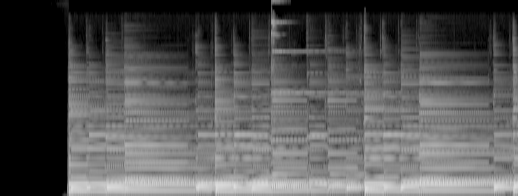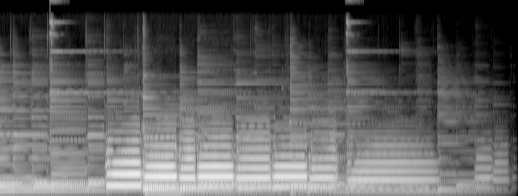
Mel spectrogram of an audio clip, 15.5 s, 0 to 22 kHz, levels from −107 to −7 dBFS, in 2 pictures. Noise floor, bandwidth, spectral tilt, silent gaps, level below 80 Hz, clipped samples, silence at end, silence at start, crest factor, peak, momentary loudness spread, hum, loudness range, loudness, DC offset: -43 dBFS; over 20 kHz; -8 dB/octave; none; -58 dBFS; under 0.1%; 0.2 s; 1 s; 18 dB; -6 dBFS; 16 LU; none; 10 LU; -23 LUFS; under 0.1%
